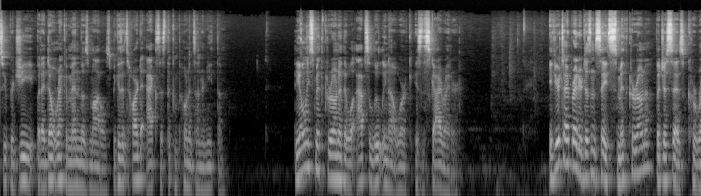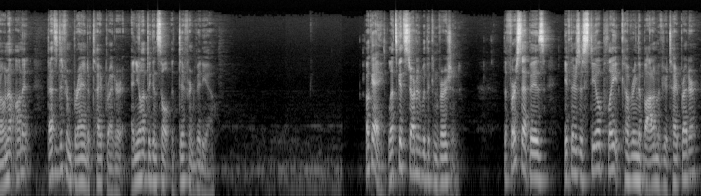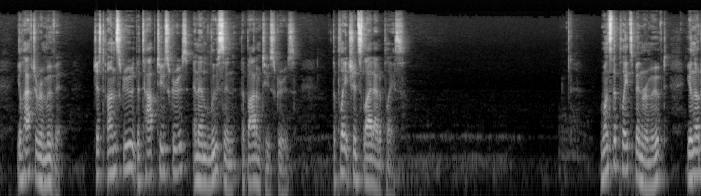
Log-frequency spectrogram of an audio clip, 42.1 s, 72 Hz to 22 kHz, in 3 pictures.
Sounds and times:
Speech: 0:00.0 - 0:04.6, 0:05.9 - 0:09.3, 0:11.0 - 0:18.4, 0:21.3 - 0:23.3, 0:24.1 - 0:34.0, 0:34.7 - 0:36.2, 0:40.0 - 0:42.0.

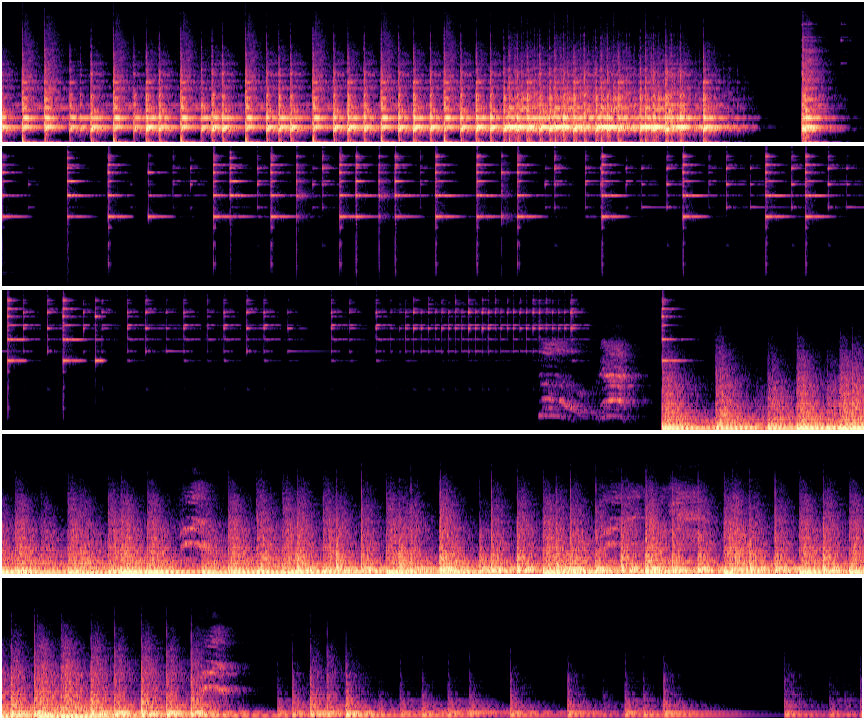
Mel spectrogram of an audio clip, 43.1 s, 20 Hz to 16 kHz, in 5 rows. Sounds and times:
Percussion: 0:00.0 - 0:07.4, 0:08.0 - 0:23.2, 0:23.8 - 0:36.4.

